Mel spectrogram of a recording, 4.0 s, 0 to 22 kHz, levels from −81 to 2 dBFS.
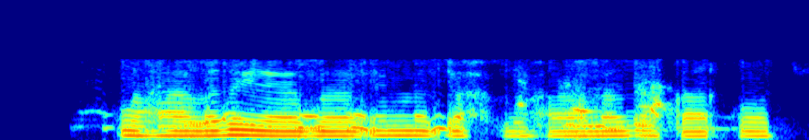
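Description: From the first moment the speech is muffled and hoarse, with nothing above 4 kHz and consonants smeared together. This is the G.723.1 codec, heavily damaging the signal. It codes the voice in 30 ms frames at a very low rate, which fits roughly 6.3 kbit/s. That leaves too few bits for fine spectral detail, and the coarse, slow-moving voice model can't track quick consonant transitions.

From 0.53 to 0.60 s, and again from 3.14 to 3.22 s, the speech briefly turns into a fading, stretched tone or noise instead of clean sound, and stays weak or distorted just after. This is VoIP packet loss concealed by the speech codec. Each gap fits one lost 30 ms frame. The decoder filled the hole by repeating its last pitch and filter settings at falling gain, and because each frame builds on the one before, the distortion carries a little past the gap.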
